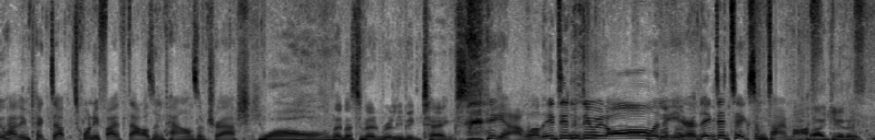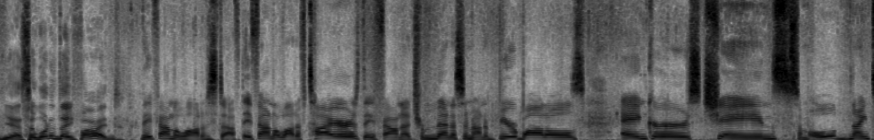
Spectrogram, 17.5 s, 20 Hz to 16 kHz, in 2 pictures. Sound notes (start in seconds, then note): 9.1 both laugh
